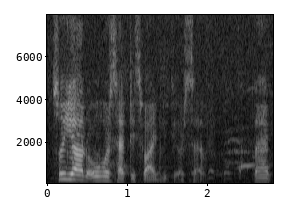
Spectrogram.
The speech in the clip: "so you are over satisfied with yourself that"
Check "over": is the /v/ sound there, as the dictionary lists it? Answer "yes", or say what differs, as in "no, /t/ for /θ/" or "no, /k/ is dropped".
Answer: yes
